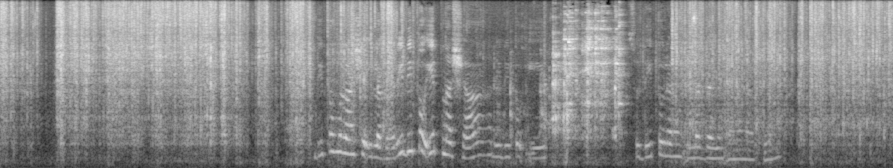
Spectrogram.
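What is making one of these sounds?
A plastic wrapper crinkles and rustles in someone's hands.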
